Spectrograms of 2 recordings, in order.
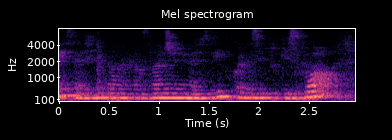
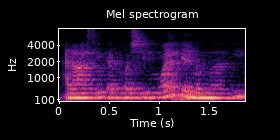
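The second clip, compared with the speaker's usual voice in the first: normal talking voice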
